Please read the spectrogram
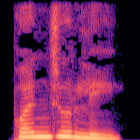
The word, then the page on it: ಪಂಜುರ್ಲಿ: panjurli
